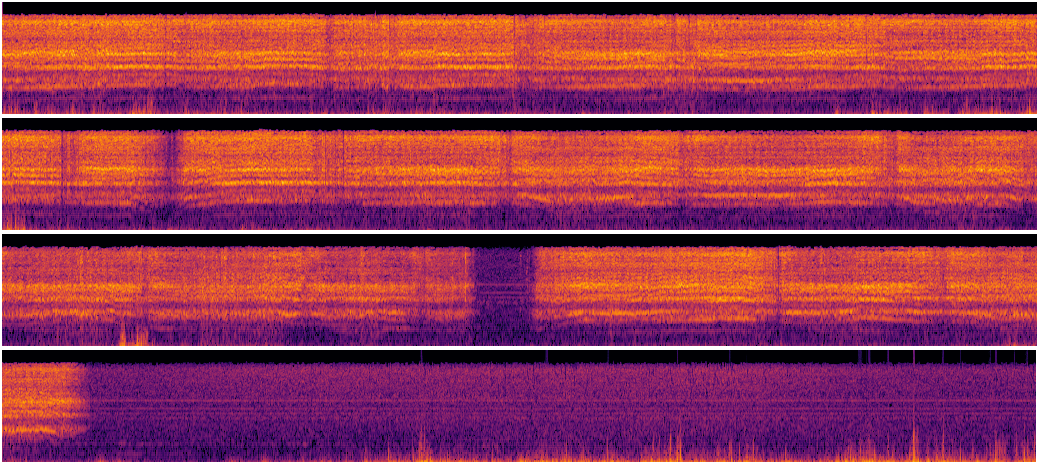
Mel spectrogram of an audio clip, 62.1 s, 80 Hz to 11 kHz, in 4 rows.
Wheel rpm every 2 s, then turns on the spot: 110, 110, 110, 110, 110, 100, 110, 110, 90, 90, 110, 100, 100, 90, 100, 80, 70, 80, 60, 40, 100, 90, 90, 70, 0, 0, 0, 0, 0, 0, 0.
none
